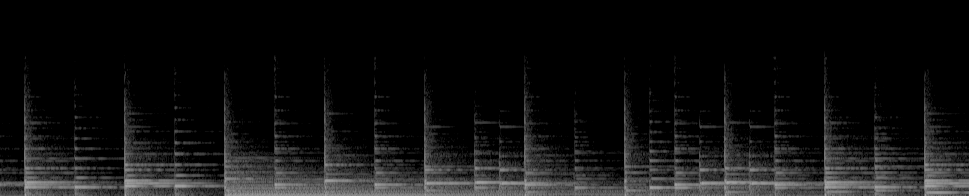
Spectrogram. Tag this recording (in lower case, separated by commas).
music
